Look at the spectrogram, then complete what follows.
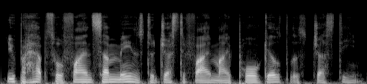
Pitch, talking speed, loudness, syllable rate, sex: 100 Hz, 195 wpm, -20 LUFS, 5.1 syllables/s, male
